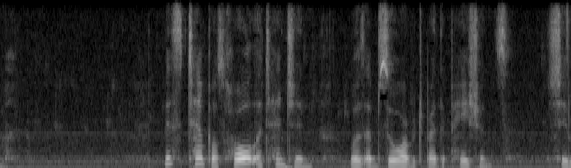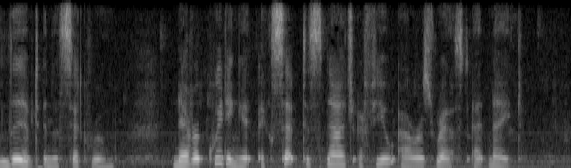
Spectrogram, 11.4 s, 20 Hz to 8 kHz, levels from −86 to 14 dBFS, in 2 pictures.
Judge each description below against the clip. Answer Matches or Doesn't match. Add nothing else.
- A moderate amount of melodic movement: Doesn't match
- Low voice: Doesn't match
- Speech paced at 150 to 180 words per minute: Doesn't match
